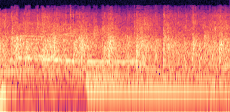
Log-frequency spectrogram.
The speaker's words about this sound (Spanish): Eso merece un mejor aplauso al Señor. Eso merece que el gozo vuelva a tu corazón en esta tarde.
